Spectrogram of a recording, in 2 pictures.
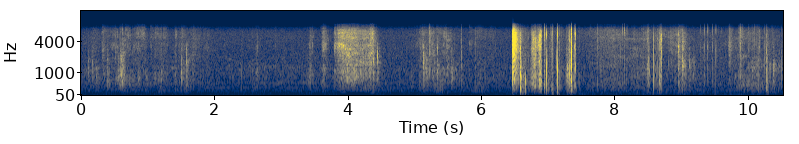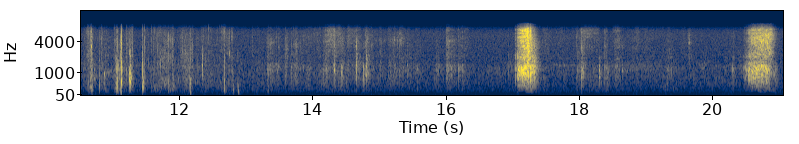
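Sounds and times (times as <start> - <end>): paper crinkling: 0.1 - 1.8, 3.4 - 16.4
knife slicing paper: 3.6 - 4.5, 17.0 - 17.4, 20.4 - 21.0
sharp crack: 6.4 - 7.8.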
